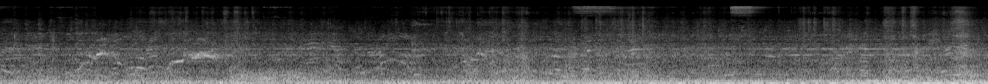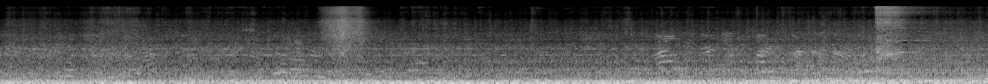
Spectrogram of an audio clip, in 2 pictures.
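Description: A freight train rumbles past close by, with steel wheels clattering on the rails.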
